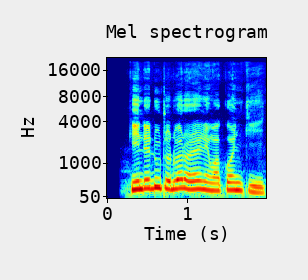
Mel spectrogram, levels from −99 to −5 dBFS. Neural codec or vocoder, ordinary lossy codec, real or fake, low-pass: vocoder, 44.1 kHz, 128 mel bands every 512 samples, BigVGAN v2; none; fake; 19.8 kHz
